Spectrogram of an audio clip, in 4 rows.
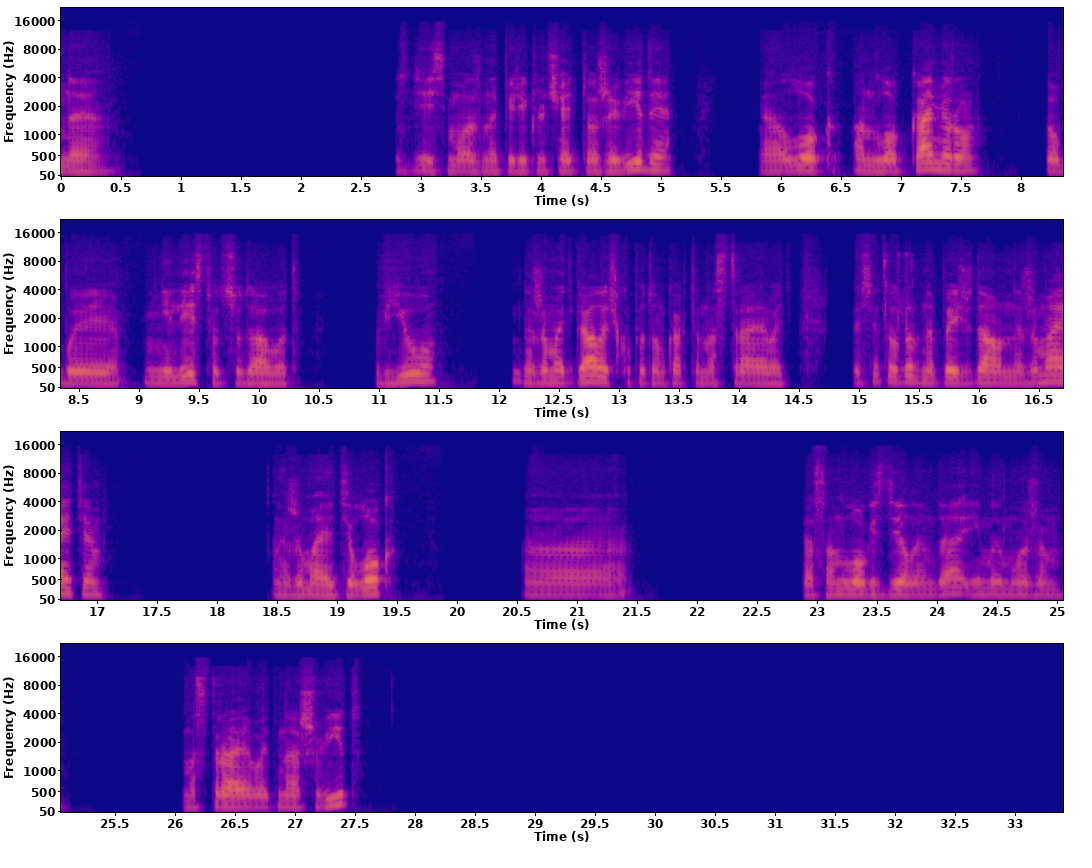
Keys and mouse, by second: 10.7 click, 15.3 Page_Down, 23.2 shift+middle click, 24.8 middle click, 26.2 shift+middle click, 27.0 middle click, 28.1 shift+middle click, 29.2 shift+middle click, 31.0 ctrl+middle click, 32.8 shift+middle click.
